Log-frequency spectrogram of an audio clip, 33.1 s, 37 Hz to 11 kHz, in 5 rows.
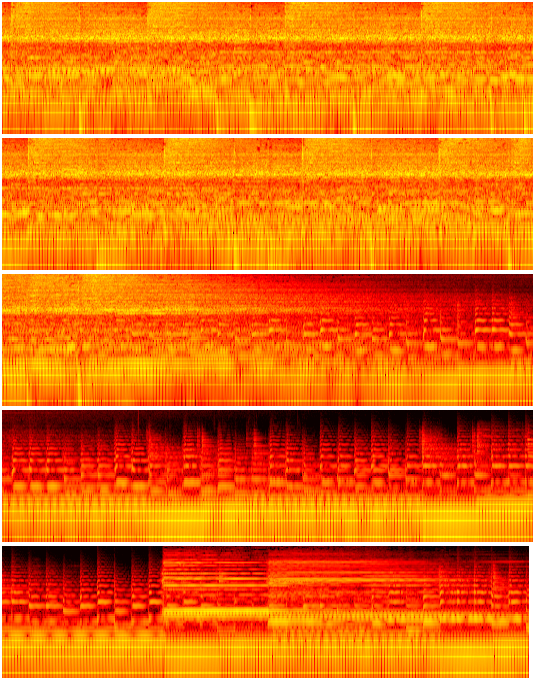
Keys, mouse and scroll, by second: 0.0-2.9 typing, 4.2 9, 4.5 0, 5.2 shift+0, 7.1 Return, 8.9 click, 10.7-12.4 drag, 14.6 click, 15.5 click, 17.0 click, 18.7-19.3 scroll down 2, 19.4-19.7 scroll up 2, 20.1-20.5 scroll down 2, 20.9-23.3 scroll up 10, 23.9-26.1 scroll down 12, 26.9-27.5 scroll up 2, 28.6 click, 30.5 click, 33.0 click.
